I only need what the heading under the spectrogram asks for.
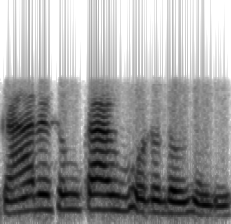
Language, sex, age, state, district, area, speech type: Odia, female, 60+, Odisha, Jagatsinghpur, rural, conversation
